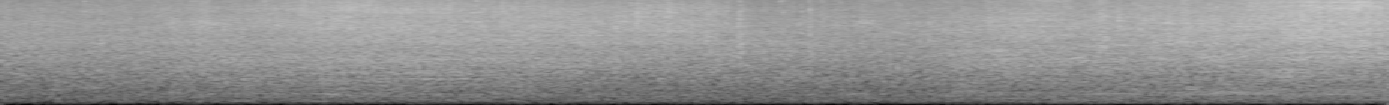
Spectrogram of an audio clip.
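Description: Steady street traffic noise of passing cars and motorbikes, growing a little louder toward the end.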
